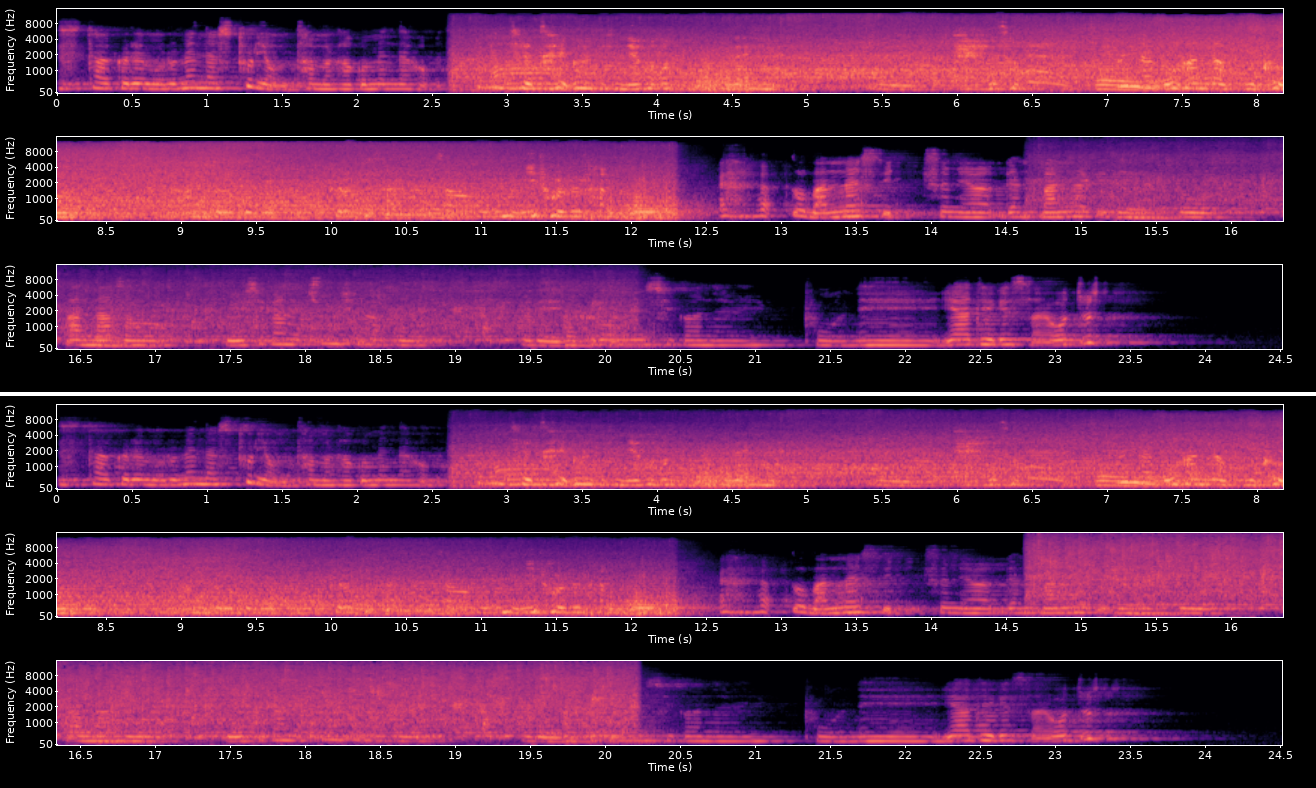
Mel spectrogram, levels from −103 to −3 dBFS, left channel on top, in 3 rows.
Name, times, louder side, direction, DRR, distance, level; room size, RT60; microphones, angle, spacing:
voice 1, 0.0-2.5 2.7-4.2 5.4-6.5 7.0-12.2 13.1-16.0 16.4-17.1 17.5-23.3, left 2 dB, 65° left, 4 dB, 3.4 m, -33 dB
sound 1, 2.6-12.3, left 3 dB, 25° left, 1.5 m, -31 dB
voice 2, 2.9-3.4 4.4-4.9 5.8-5.9 6.4-7.4 9.0-10.0 10.6-11.0 11.9-12.3 12.6-12.9 15.2-15.8 16.6-17.1 18.4-18.5 19.7-20.3 21.7-22.3, left 2 dB, 80° left, 9 dB, 2.0 m, -37 dB
sound 2, 14.6-20.2, right 8 dB, 75° right, 0.9 m, -37 dB
28.5 x 25.0 x 7.8 m, 1.1 s
head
